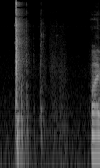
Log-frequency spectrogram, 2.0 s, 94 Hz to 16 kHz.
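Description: Hammer of a Crosman 1875 Remington CO2 revolver snapping down as the trigger breaks under a trigger-pull gauge: one sharp metallic click, followed about half a second later by a softer click.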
